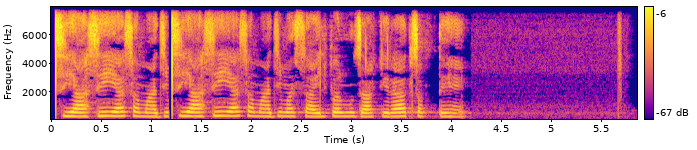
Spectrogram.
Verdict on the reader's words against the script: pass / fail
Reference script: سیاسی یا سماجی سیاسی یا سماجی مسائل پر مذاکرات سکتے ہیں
pass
